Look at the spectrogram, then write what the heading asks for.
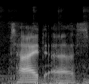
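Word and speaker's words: Tidus: Tied us because water just fits, but Titus means sun.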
